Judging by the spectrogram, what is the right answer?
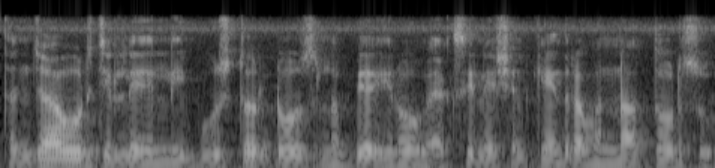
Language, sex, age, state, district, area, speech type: Kannada, male, 30-45, Karnataka, Udupi, urban, read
